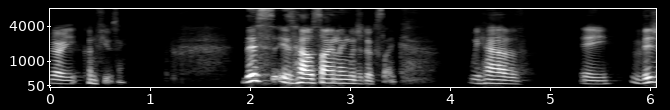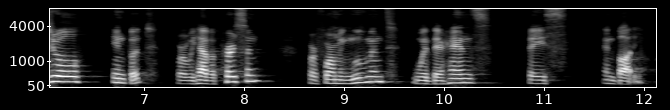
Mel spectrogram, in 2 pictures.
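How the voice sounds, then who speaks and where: A man's voice: fairly high pitch, unhurried, pauses often. Upbeat man giving a seminar talk. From Israel. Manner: lively, joking aside to the audience. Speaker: guest speaker. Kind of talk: conference talk with slides. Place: university seminar room.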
